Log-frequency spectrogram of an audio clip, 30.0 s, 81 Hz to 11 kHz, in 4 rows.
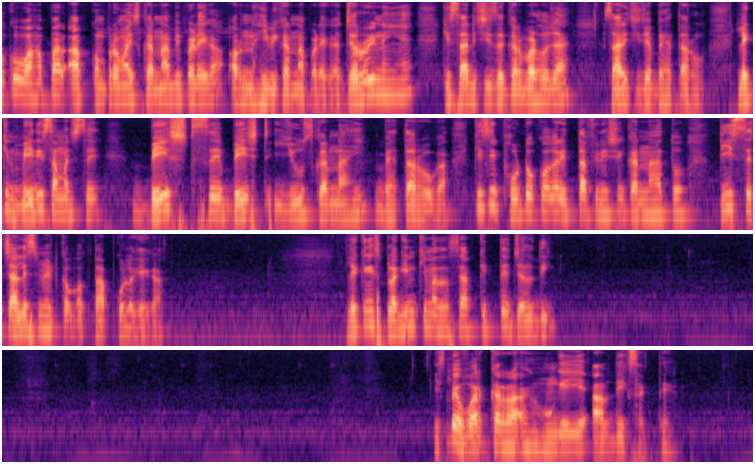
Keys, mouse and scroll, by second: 0.1-4.8 drag, 4.8-8.0 drag, 8.0-8.7 scroll down 1, 8.7-11.8 scroll up 1, 12.6-14.4 scroll down 1, 14.9 click, 19.7-20.6 scroll down 1, 20.6 click, 20.9-22.5 scroll down 1, 24.6 click, 26.2 scroll up 1, 27.7 scroll down 1, 29.8 click.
